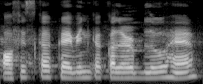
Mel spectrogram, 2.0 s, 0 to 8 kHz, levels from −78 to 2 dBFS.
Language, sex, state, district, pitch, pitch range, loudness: Hindi, male, Arunachal Pradesh, Lower Dibang Valley, 155 Hz, 150-165 Hz, -17 LUFS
